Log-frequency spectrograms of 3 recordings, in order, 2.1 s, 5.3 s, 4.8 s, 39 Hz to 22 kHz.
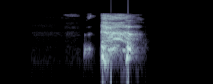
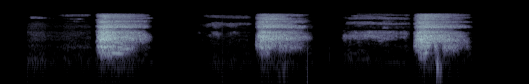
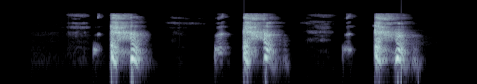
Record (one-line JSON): {"cough_length": "2.1 s", "cough_amplitude": 28678, "cough_signal_mean_std_ratio": 0.33, "exhalation_length": "5.3 s", "exhalation_amplitude": 15249, "exhalation_signal_mean_std_ratio": 0.42, "three_cough_length": "4.8 s", "three_cough_amplitude": 32767, "three_cough_signal_mean_std_ratio": 0.35, "survey_phase": "beta (2021-08-13 to 2022-03-07)", "age": "45-64", "gender": "Female", "wearing_mask": "No", "symptom_none": true, "smoker_status": "Never smoked", "respiratory_condition_asthma": false, "respiratory_condition_other": false, "recruitment_source": "REACT", "submission_delay": "1 day", "covid_test_result": "Negative", "covid_test_method": "RT-qPCR", "influenza_a_test_result": "Unknown/Void", "influenza_b_test_result": "Unknown/Void"}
